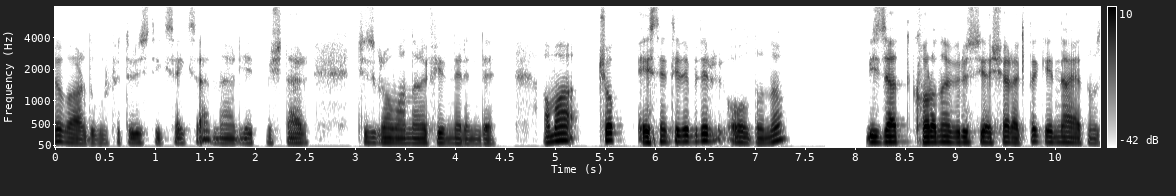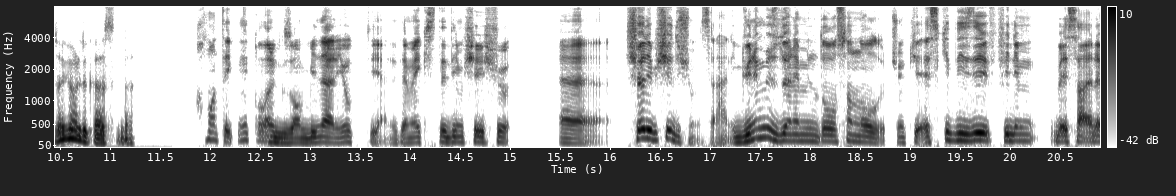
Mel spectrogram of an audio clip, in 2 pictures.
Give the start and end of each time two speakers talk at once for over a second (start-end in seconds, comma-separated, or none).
none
